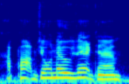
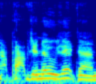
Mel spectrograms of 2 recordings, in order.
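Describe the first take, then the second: First: High, slow coo to the animal; cooing pet talk. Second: Chuckling through the words; laughing. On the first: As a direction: coo it sweetly to the raccoon. Repeats it to the raccoon. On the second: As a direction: laugh it out, amused at the bump. Teasing the raccoon after bumping it. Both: Real, not acted.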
